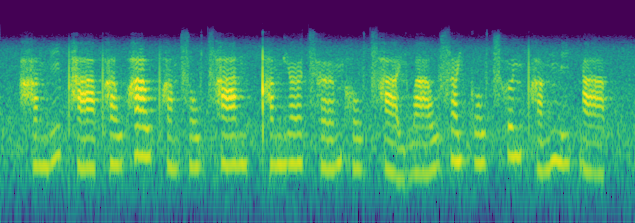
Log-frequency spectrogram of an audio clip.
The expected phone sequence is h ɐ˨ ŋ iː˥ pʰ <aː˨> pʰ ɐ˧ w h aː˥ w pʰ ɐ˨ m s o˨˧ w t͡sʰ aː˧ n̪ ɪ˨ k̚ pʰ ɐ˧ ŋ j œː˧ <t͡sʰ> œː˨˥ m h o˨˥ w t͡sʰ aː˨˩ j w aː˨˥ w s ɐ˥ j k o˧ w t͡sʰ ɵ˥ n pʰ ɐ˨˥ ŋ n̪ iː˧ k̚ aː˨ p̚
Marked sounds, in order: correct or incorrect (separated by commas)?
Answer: correct, correct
